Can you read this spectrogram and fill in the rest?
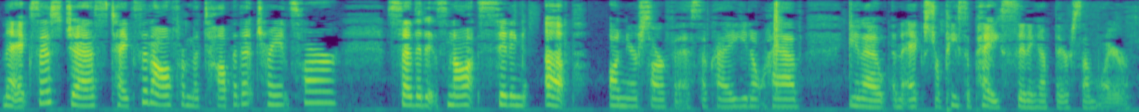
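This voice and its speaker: A woman in her early fifties walks viewers through a craft project in a loose, talkative way. Her voice has a bright, forward edge, and she keeps checking in with the audience as y'all. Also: medium pitch, moderate pace, slight background noise. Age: 50s. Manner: chatty, folksy, addresses viewers as y'all. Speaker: craft demonstrator. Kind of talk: casual craft tutorial.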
